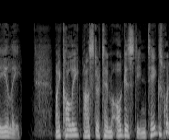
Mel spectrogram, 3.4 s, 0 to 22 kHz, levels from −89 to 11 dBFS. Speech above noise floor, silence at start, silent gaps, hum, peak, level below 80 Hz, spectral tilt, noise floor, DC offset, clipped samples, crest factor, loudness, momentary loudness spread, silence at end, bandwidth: 21 dB; 0 s; 0.46-0.54 s; none; -8 dBFS; -66 dBFS; -5 dB/octave; -45 dBFS; under 0.1%; under 0.1%; 16 dB; -25 LUFS; 19 LU; 0 s; 11.5 kHz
